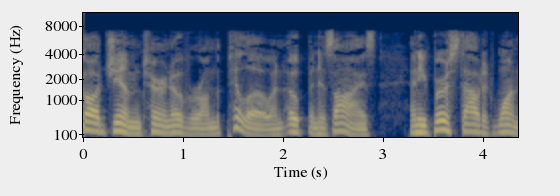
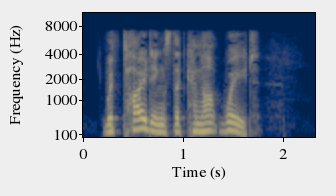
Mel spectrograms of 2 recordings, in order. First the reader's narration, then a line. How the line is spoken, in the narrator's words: he cried at the door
